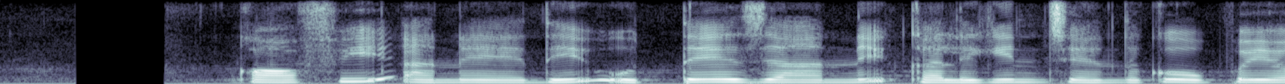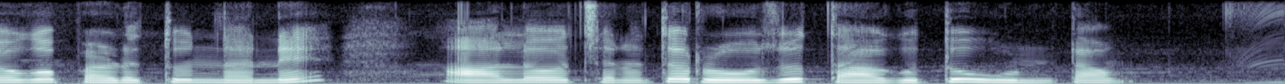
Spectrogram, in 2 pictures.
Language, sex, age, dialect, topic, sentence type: Telugu, female, 18-24, Central/Coastal, agriculture, statement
